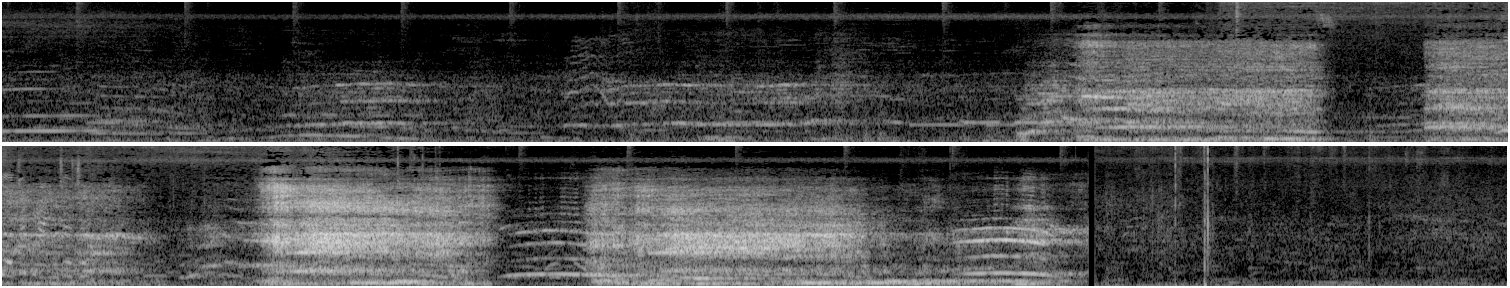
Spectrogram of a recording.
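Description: Recorded dinosaur roars and growls played from an animatronic Spinosaurus: lower growling calls at first, then four long, loud roars from about ten seconds in, the pitch sliding down at the end of the last ones.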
